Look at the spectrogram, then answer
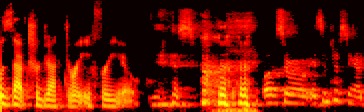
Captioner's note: both chuckling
